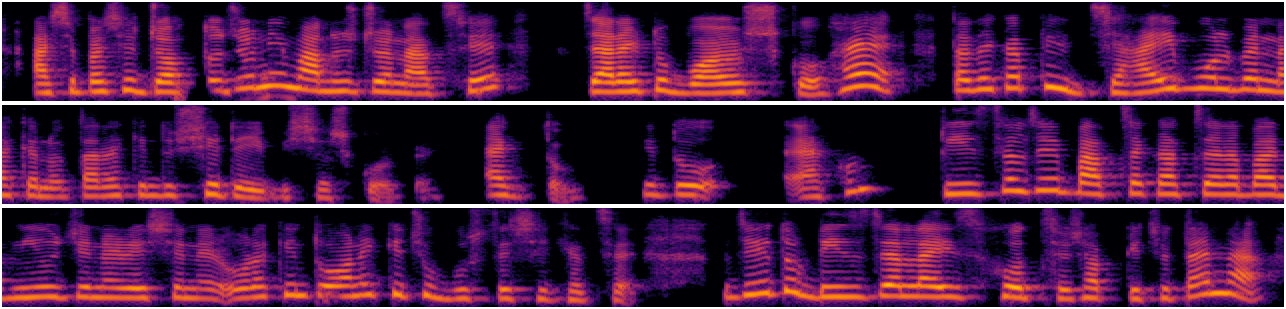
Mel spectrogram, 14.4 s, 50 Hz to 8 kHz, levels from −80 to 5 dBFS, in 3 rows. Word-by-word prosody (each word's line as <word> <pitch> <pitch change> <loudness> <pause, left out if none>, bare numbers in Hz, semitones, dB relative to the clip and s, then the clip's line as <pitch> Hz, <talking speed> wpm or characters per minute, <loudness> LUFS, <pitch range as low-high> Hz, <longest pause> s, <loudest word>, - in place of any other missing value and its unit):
আশেপাশের 260 +3 0
যতজনই 280 +10 +1
মানুষজন 265 -2 +2
আছে 210 +7 -2 0.4
যারা 255 0 +9
একটু 290 - +1
বয়স্ক, 235 +1 +3 0.2
হ্যাঁ? 385 +1 +6 0.3
তাদেরকে 315 +4 +1
আপনি 360 +1 +1 0.2
যাই 240 +5 +2
বলবেন 310 -2 +2
না - - 0
কেন 225 -3 -3
তারা 225 +1 -1
কিন্তু 240 0 -5
সেটাই 215 -9 0
বিশ্বাস 185 -1 -10
করবে, - - -14 0.3
একদম। 230 -2 -12 0.3
কিন্তু 255 -1 -4 0.5
এখন 320 - -7 0.3
digital 275 +6 -1
যে, 360 - +1
বাচ্চাকাচ্চারা 270 -1 +1
বা - - +6
new 275 +1 0
generation 255 -1 -1
এর - - -6
ওরা 270 +2 0
কিন্তু 310 -1 -1
অনেক 315 +2 -2
কিছু 315 -2 -2
বুঝতে 235 0 -5
শিখেছে। 205 -2 -8 0.4
যেহেতু 365 +5 +2
digitalize 275 0 +3
হচ্ছে 260 -2 +2
সবকিছু, 245 -1 -5
তাই 315 +5 +2
না? - - +2
265 Hz, 170 wpm, -21 LUFS, 240-290 Hz, 0.5 s, যারা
